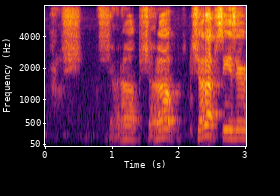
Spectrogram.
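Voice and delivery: building from muttered to loud; dismissive shut up. Acted. Doflamingo silencing Caesar.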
